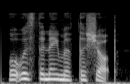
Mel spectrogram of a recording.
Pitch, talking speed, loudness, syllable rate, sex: 215 Hz, 320 wpm, -14 LUFS, 6.5 syllables/s, female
